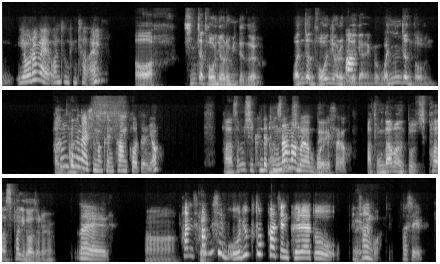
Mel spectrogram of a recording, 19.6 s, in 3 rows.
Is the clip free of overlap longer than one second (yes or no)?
no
